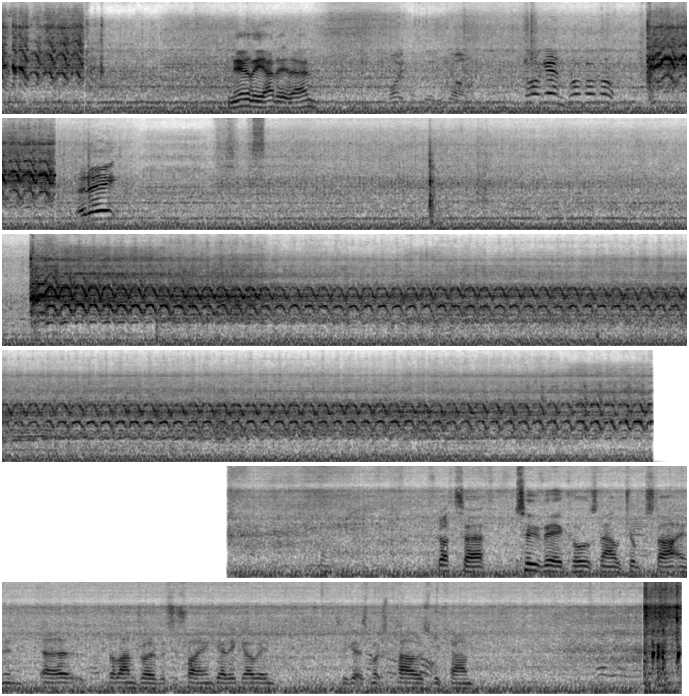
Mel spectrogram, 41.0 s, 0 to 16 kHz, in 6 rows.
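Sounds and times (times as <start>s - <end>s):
engine cranking on starter: 0.0s - 1.1s, 6.3s - 7.9s, 14.0s - 17.2s, 33.1s - 41.0s
low engine hum: 0.0s - 26.0s, 29.7s - 41.0s.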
